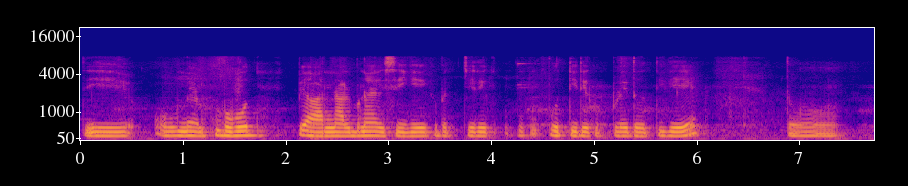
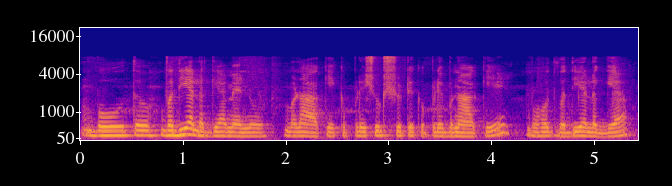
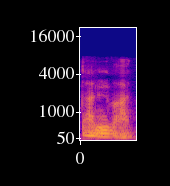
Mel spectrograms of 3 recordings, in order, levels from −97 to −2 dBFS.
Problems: constant background noise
